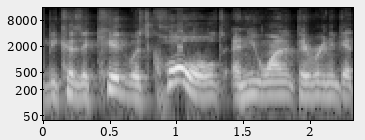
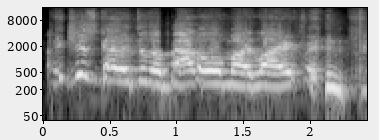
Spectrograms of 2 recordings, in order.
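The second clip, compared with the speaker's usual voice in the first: laughing disbelief; 10 semitones higher, 4 dB louder than usual. Real, not acted. Laughing disbelief retelling absurd moment.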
